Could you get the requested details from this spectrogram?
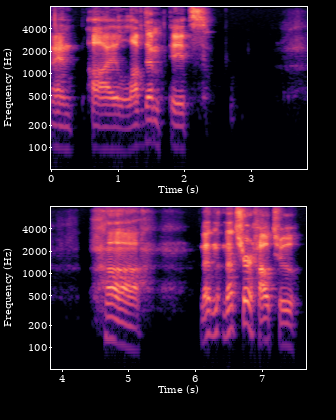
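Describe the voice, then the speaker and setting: A man from Croatia, a guest in a casual interview chat, good-humored and jokey, often restarting his sentences. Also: on the low side. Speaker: guest, cloud architect.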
